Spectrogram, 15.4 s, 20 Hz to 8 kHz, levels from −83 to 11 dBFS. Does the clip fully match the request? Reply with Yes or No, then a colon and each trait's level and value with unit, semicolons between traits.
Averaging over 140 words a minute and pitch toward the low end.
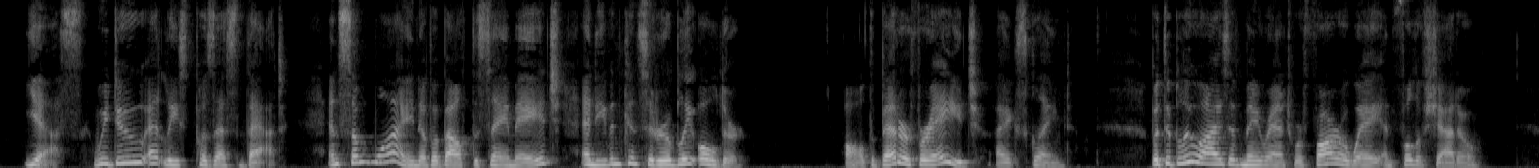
No: average, 150 wpm; high, 210 Hz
